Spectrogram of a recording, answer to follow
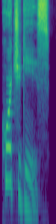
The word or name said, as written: portuguese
